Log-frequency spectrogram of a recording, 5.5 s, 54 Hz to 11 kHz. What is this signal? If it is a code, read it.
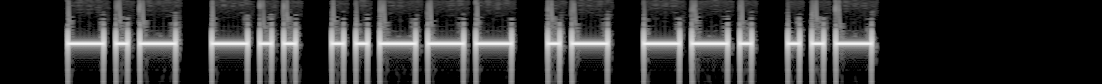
Morse code, heard as a keyed tone, about 20 wpm, 700 Hz. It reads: KD2AGU
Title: USA Call Signs 20wpm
